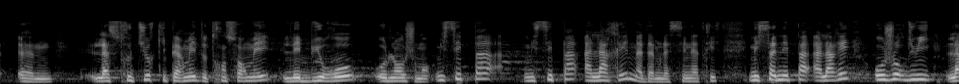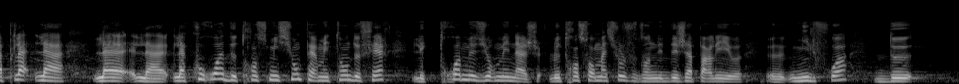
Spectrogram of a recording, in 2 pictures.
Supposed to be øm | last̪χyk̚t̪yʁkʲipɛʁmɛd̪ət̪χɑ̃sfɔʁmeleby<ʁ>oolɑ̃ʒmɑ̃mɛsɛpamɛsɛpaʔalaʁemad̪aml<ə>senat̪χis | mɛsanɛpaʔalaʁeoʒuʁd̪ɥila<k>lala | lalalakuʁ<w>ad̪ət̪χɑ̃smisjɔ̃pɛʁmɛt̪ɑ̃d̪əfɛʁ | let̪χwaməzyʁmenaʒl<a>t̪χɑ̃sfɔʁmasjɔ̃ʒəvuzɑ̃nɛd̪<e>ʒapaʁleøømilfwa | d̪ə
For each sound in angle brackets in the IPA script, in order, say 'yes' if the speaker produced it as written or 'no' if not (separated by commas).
yes, no, no, yes, no, yes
